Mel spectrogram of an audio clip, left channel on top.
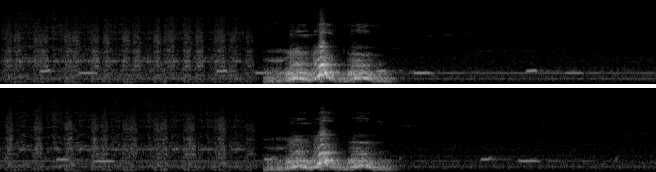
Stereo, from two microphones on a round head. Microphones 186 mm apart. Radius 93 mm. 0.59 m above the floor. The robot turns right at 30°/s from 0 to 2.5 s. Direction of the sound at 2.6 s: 40° left (ahead or behind).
